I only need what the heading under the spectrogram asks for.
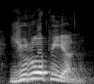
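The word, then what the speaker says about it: European: य य मैच कर ई को मत देखो य यूरोपियन यो य मैच कर रहा है इसमें नहीं मैच कर रहा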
